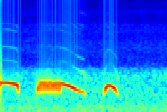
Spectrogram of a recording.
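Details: Spotted dove, one month after its moult, placed on the ground and singing strongly for use as a lure; a mellow coo, a long rolling note sliding downward, then a short final coo.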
